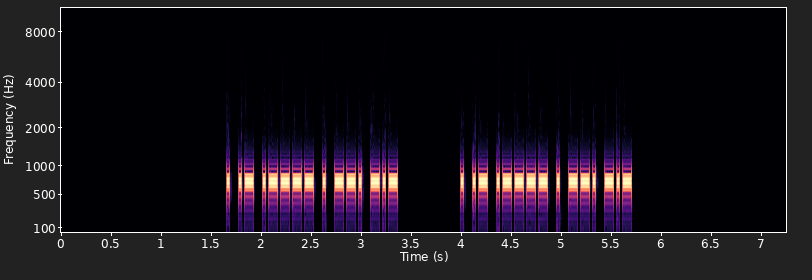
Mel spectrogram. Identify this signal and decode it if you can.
Morse code, heard as a keyed tone, about 40 wpm, 700 Hz. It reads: EA1EGK EA1EGK
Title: DXCC-100 Call Signs - 6 Characters - Repeated 2x - 40wpm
